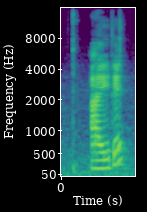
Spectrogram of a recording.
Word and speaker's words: aire: Here you only have to tap with your tongue, like the roof of your mouth, but very subtle, like aire, aire, aire.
